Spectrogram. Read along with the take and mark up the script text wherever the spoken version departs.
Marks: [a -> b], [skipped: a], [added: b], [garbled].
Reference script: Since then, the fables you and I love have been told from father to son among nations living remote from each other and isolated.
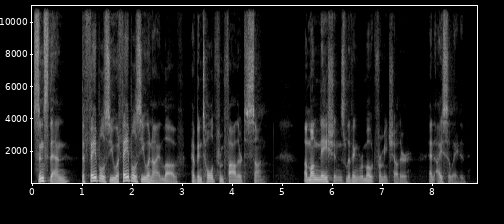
Since then, the fables you [added: fables you] and I love have been told from father to son among nations living remote from each other and isolated.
